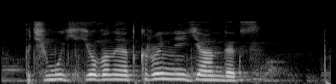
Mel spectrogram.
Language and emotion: Russian, angry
